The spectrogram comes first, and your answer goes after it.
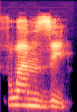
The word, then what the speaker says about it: flimsy: What sound is that S making? Flimsy. It's saying Z, so we're going to put a line through it.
